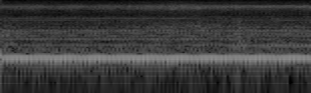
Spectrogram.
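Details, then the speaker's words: Key-on, engine off, on an International school bus (skoolie): steady even electric motor whine from the electric brake motor, which shuts off once the engine is running; normal. "That noise you hear with the key on is the electric brake motor running. And that shuts off once the vehicle's running. That's completely normal."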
